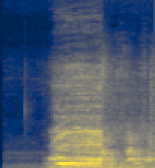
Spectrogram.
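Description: Animated-film dinosaur roaring, heard through a TV's speaker: a short, loud roar starting about half a second in and easing off after under a second into a quieter growl.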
